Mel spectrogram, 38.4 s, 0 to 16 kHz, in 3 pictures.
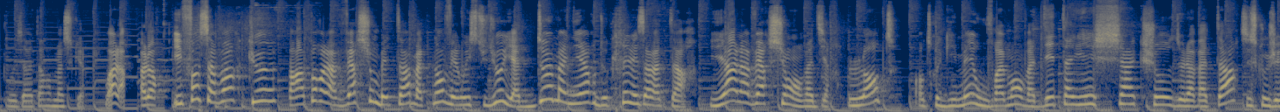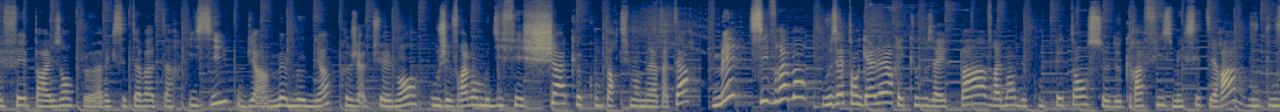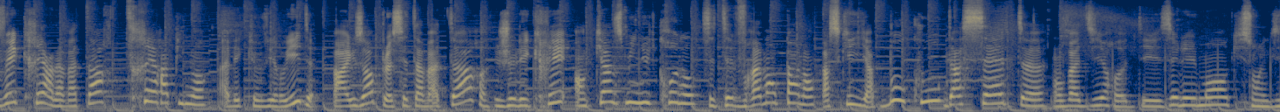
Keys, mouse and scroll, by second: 1.6 click, 28.8-29.4 scroll, 30.4-31.4 scroll, 31.9 click, 32.5-33.8 scroll, 33.8-34.1 scroll, 34.1 click, 34.9 click, 35.4 middle click, 36.0 right click, 36.6 middle click, 37.3 right click.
